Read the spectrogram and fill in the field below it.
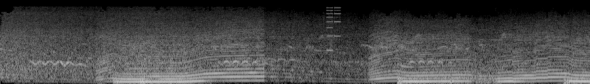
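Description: A motorbike engine revs up and down, whining and roaring.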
